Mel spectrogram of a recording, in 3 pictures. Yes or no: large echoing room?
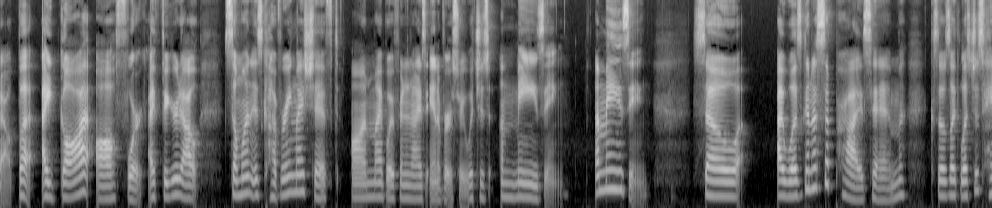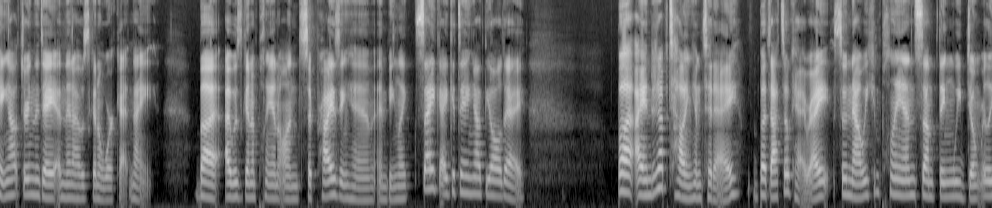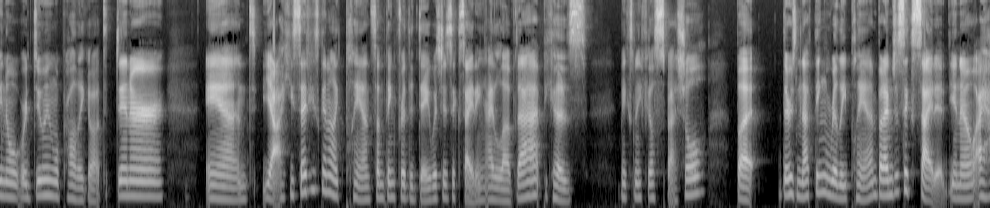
no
